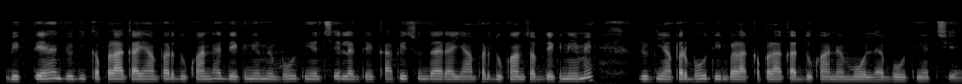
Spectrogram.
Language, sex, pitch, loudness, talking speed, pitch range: Maithili, male, 125 Hz, -37 LUFS, 260 wpm, 120-130 Hz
